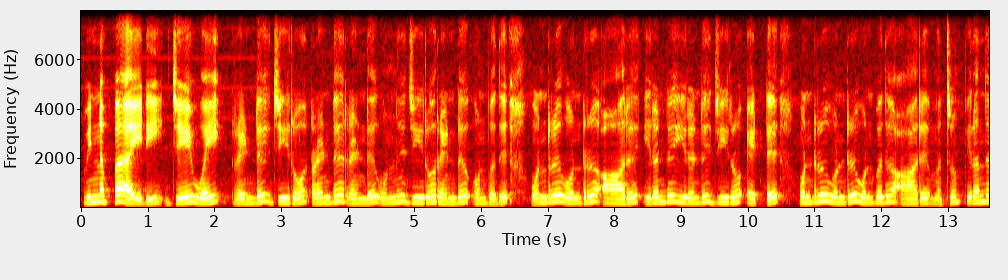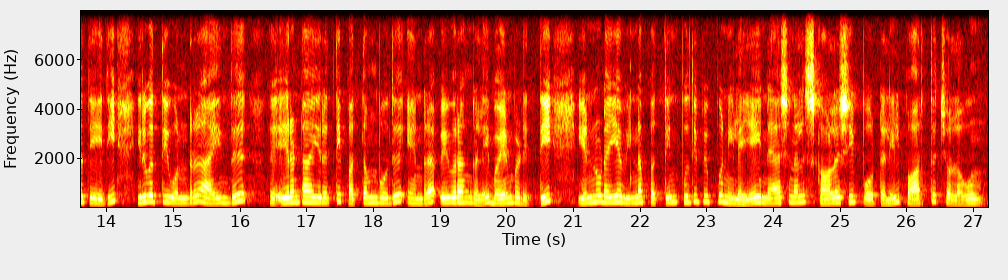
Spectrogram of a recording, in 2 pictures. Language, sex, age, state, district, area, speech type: Tamil, female, 30-45, Tamil Nadu, Pudukkottai, urban, read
